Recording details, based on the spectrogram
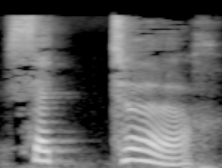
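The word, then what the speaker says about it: sept heures: P is silent here and we listen T, 7 heures.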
